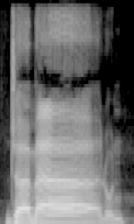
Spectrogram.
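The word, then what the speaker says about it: جمال: Jamalon, c'est un chameau. Jamalon. Si tu prolonges, Jamalon, beauté.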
